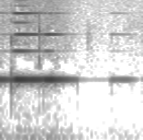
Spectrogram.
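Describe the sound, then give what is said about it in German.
An iPhone ping, set off by tapping the ping button on a watch to find the iPhone, sounds: a steady high-pitched electronic beep lasting about half a second, followed by a faint, brief echo of the tone, with no talking. “piept es halt einmal”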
